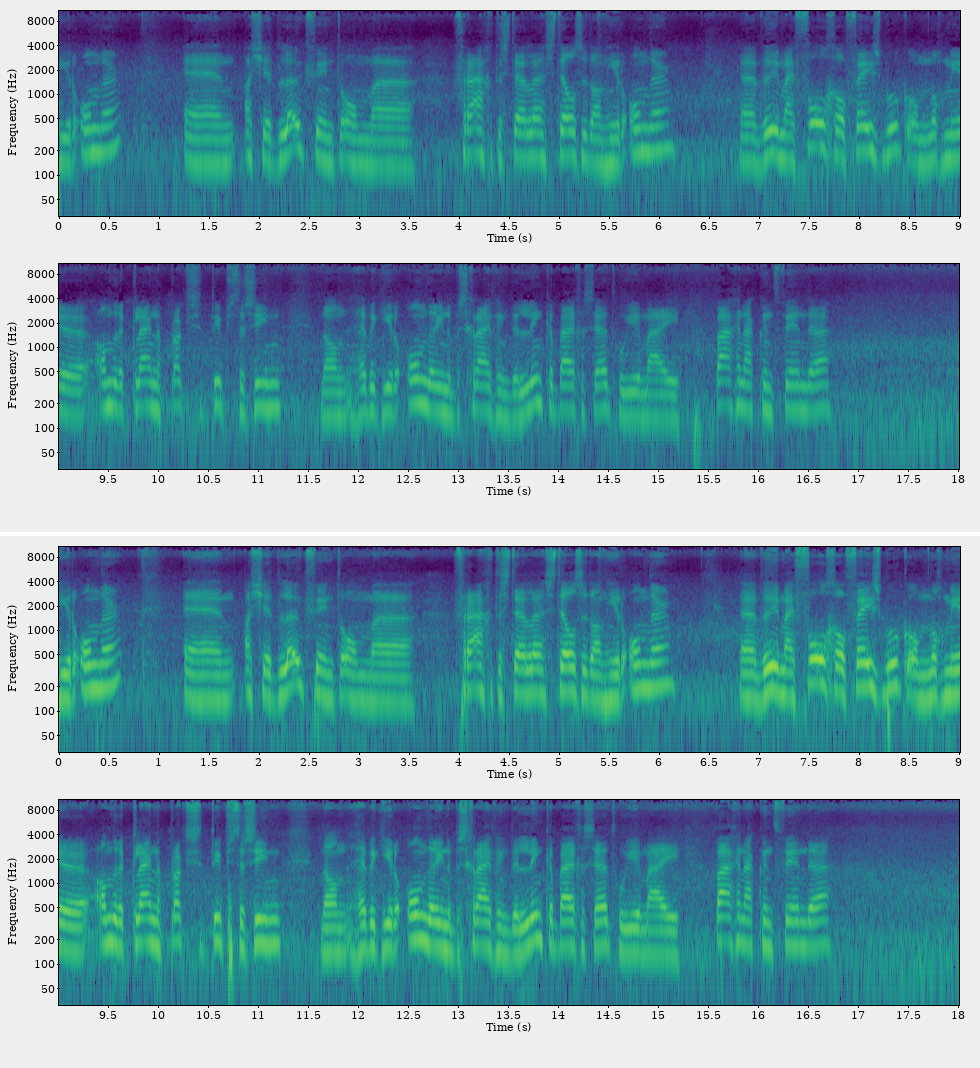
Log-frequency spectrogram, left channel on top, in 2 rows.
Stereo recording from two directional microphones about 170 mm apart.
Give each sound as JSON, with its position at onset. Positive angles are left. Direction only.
{"t": 0.0, "sound": "speech", "side_deg": -20}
